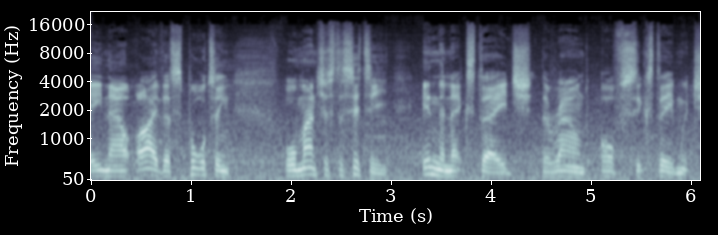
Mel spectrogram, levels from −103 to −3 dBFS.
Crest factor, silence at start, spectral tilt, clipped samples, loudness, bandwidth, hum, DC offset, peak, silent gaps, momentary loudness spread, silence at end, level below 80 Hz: 18 dB; 0 s; -3.5 dB/octave; under 0.1%; -21 LUFS; 17 kHz; none; under 0.1%; -4 dBFS; none; 8 LU; 0 s; -42 dBFS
